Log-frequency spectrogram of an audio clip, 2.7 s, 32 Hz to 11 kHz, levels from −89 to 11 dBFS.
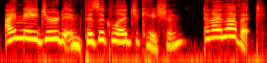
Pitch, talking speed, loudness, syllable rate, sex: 250 Hz, 200 wpm, -17 LUFS, 6.6 syllables/s, female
